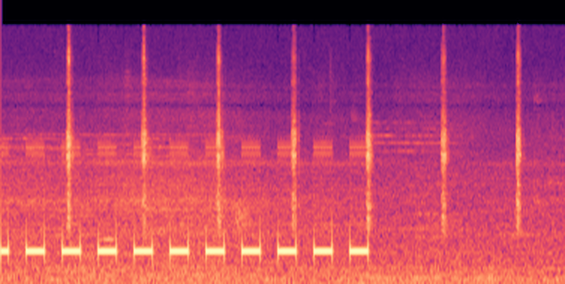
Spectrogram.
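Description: Phone busy tone: short, even beeps about two a second that stop about five seconds in, signalling that the call has ended. Behind it, a sharp tick about once a second.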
